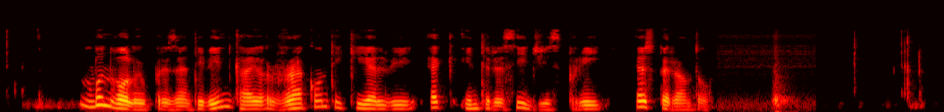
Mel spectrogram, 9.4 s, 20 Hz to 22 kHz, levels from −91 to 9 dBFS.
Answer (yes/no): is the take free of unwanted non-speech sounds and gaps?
no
